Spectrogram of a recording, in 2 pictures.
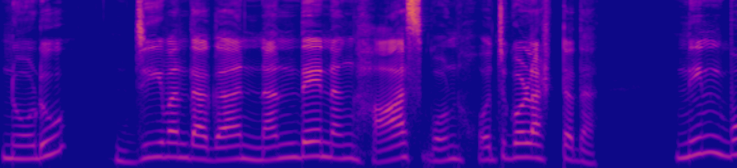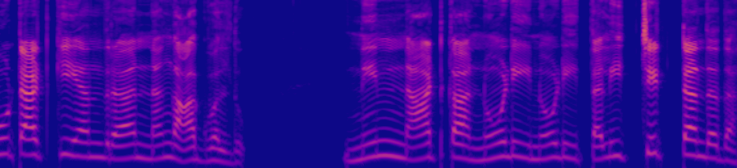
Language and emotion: Kannada, angry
